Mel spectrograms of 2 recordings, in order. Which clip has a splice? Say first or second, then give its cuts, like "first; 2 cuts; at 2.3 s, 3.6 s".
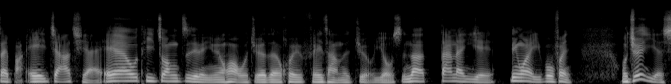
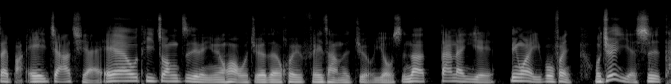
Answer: second; 1 cut; at 5.8 s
